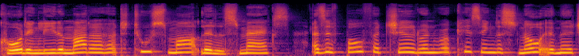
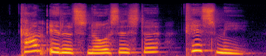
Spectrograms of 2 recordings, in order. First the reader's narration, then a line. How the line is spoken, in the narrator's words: cried Peony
